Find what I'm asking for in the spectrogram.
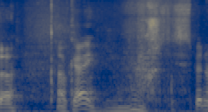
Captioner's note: whoosh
